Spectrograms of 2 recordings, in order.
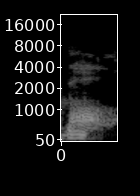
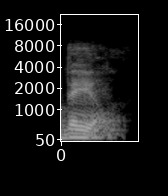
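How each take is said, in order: First: The vowel is not pronounced as a long A. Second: The vowel is pronounced as a long A. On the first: "other pronunciations are Baal" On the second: "in English, we tend to use that long A"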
